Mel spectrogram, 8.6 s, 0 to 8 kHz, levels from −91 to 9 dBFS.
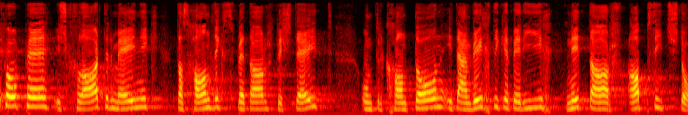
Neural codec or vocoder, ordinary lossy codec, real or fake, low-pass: none; none; real; 7.2 kHz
